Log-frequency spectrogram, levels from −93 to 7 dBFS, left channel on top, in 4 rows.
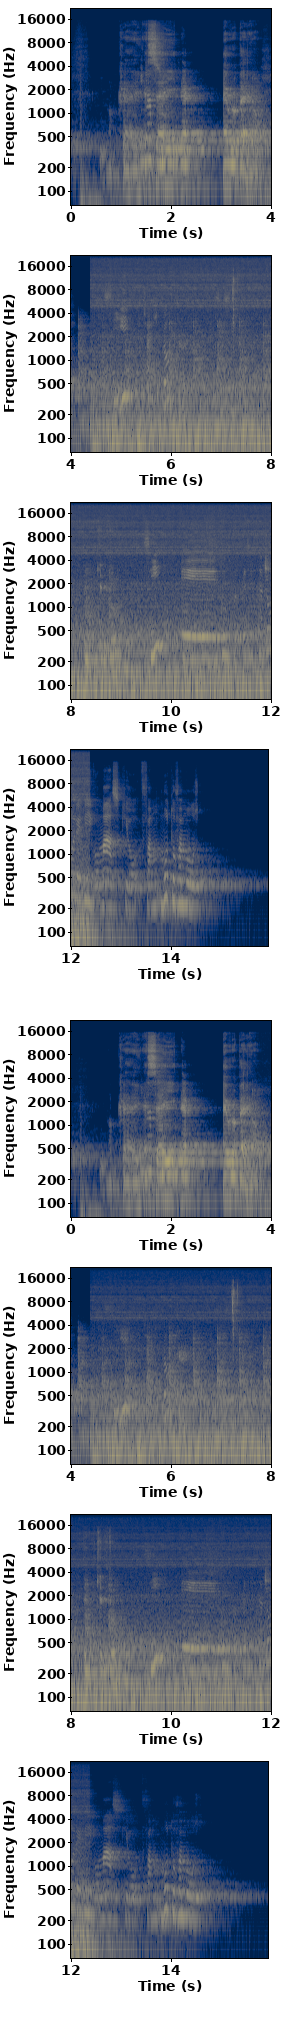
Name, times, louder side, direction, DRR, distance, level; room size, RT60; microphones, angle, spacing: voice 1, 0.7-2.4 3.0-3.8 6.2-6.3 7.2-7.3 8.2-9.0, right 1 dB, 25° right, 4 dB, 1.4 m, -35 dB
voice 2, 1.4-1.9 4.7-6.1 6.9-7.4 9.5-14.5, left 3 dB, 80° left, 8 dB, 0.9 m, -40 dB
Tools, 3.6-3.9 4.1-9.2, right 1 dB, 45° right, 4.2 m, -45 dB
Fire, 4.4-12.4, left 1 dB, 20° left, 0.5 m, -38 dB
11.0 x 8.3 x 9.2 m, 2.2 s
head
